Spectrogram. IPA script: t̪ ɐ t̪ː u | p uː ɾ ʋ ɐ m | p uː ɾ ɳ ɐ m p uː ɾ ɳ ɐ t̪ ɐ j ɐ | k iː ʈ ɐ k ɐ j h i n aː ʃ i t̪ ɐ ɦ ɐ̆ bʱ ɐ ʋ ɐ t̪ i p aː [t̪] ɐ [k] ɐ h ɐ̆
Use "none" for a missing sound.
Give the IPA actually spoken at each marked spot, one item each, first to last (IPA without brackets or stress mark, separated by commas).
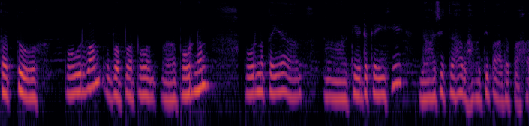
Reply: d̪, p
